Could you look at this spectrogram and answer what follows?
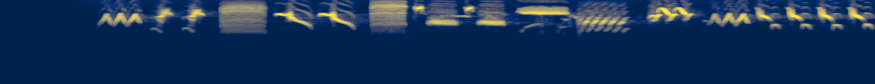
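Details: Lark sparrow in nature delivering a complex song: short chirps, slurred whistles and harsh broadband buzzes strung together in a rapid, irregular sequence, ending with repeated two-note phrases.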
